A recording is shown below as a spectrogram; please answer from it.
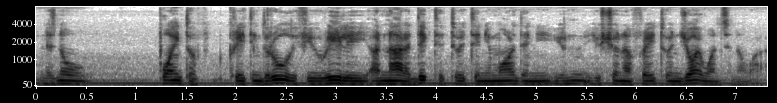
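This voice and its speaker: A man giving an informal, unscripted talk as a spiritual self-development speaker, halting as he searches for words and often checking in with the listener. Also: on the low side, darkish tone. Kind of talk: informal unscripted explanatory monologue. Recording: noticeable background noise.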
